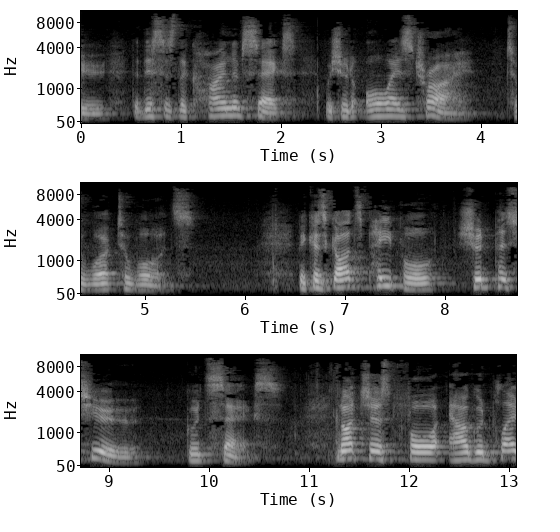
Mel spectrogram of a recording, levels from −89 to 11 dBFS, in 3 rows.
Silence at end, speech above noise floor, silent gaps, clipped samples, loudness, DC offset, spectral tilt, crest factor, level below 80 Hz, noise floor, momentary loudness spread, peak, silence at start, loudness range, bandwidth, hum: 0 s; 35 dB; none; under 0.1%; -26 LUFS; under 0.1%; -4.5 dB/octave; 22 dB; -84 dBFS; -60 dBFS; 16 LU; -4 dBFS; 0 s; 5 LU; 10 kHz; none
